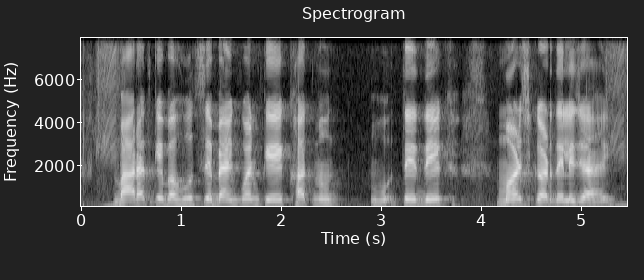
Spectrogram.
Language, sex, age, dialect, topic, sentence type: Magahi, male, 18-24, Western, banking, statement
